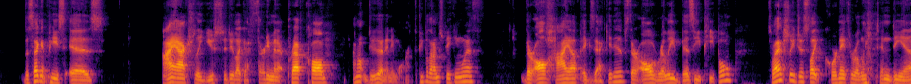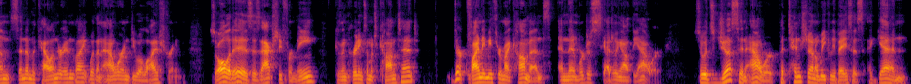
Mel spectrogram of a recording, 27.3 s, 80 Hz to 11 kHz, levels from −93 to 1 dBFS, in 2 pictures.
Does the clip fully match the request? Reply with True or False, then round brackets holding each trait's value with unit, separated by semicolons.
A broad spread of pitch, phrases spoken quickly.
False (4.3 semitones; 215 wpm)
